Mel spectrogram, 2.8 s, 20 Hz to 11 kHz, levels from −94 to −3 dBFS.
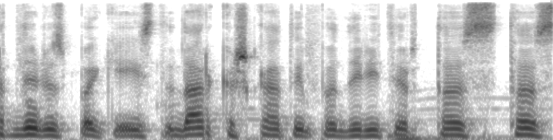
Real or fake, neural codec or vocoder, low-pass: real; none; 9.9 kHz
